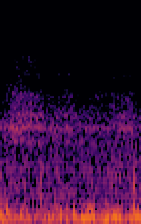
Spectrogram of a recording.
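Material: Nothing is struck.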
